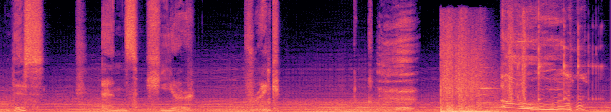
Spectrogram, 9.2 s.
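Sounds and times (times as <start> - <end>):
speech: 0.2 - 3.0, 3.7 - 4.3, 8.6 - 8.9
gunshot in a radio drama: 6.6 - 7.5
man crying out: 7.6 - 8.9.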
